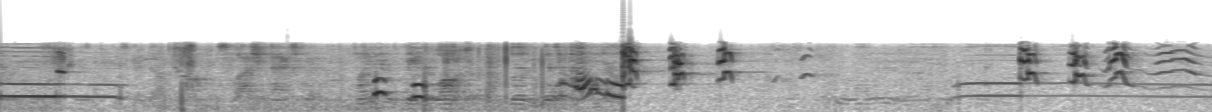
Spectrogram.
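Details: Six-month-old Australian Shepherd puppy, a medium-sized dog, learning to howl: long steady wavering howls at the start and end, broken by short yips, whines and a human voice joining in the middle.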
